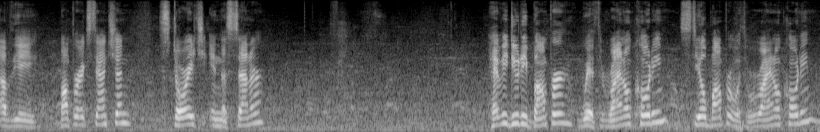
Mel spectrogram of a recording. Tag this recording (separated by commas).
Speech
